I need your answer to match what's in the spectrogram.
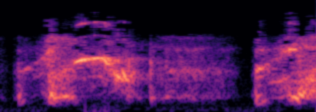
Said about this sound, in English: Excuse me for this cough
